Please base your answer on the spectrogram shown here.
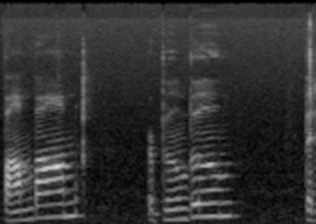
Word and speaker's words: Bum Bum: right on the inside pronounce boom boom because it will make your heart go boom boom there you go so it's boom boom cream so everyone out there who's calling it bum bum cuz I know the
